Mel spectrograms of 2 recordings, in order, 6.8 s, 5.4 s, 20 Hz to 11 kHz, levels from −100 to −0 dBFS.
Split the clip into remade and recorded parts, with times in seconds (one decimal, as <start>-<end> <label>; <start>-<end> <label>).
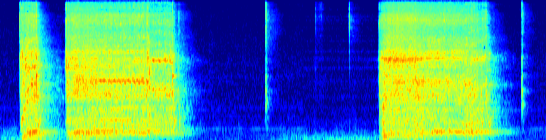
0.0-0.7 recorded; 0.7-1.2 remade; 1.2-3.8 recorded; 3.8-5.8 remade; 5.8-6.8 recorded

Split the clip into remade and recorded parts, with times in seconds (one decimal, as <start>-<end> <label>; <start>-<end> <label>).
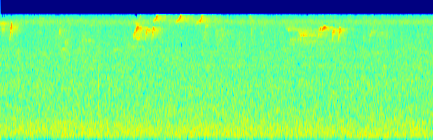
0.0-5.4 recorded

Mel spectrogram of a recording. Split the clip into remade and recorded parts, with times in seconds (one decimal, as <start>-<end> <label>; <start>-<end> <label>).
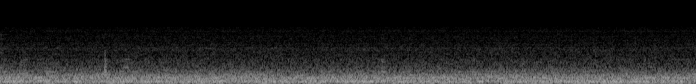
0.0-7.0 recorded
